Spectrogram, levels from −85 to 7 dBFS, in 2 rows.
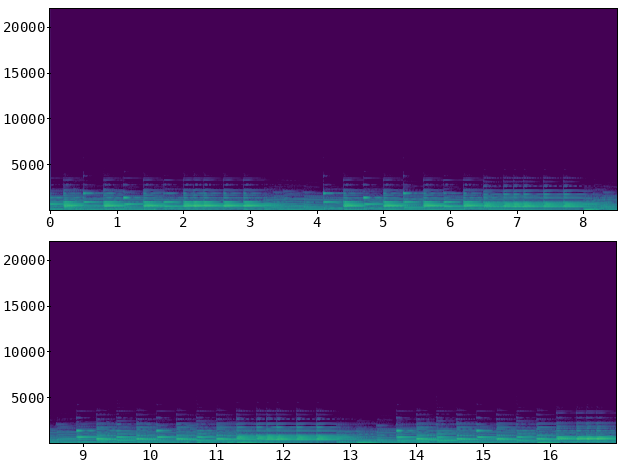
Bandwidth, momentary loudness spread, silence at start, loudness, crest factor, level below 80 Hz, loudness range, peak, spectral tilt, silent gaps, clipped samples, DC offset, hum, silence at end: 3.8 kHz; 8 LU; 0 s; -30 LUFS; 16 dB; -50 dBFS; 4 LU; -14 dBFS; -8 dB/octave; none; under 0.1%; under 0.1%; none; 0 s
